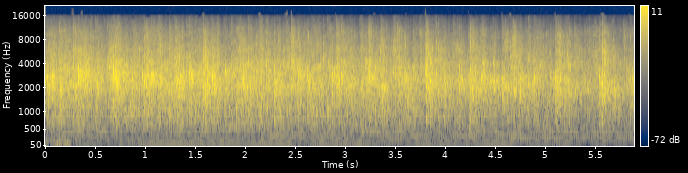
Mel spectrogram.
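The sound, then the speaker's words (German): Applause from an audience at a church worship service, a dense, steady wash of clapping that continues evenly for about six seconds without voices over it. “Herr, gib mal einen Applaus für die Menschen”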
